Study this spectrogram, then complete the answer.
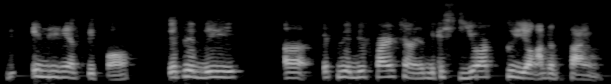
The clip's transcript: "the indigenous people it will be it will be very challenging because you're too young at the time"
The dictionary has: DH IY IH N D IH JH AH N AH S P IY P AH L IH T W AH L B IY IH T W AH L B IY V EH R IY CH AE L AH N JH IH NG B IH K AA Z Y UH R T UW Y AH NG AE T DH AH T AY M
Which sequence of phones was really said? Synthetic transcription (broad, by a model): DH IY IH N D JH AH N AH S P IY P AH L IH T W AH L B IY IH T W AH L B IY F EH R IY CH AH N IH B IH K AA S Y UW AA T UW Y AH NG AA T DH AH T AY M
